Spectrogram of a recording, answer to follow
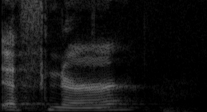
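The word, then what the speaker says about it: Iftner: My new name's Ifner. There's a silent T in there, so I'll make sure everybody gets the spelling, but okay, thank you.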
